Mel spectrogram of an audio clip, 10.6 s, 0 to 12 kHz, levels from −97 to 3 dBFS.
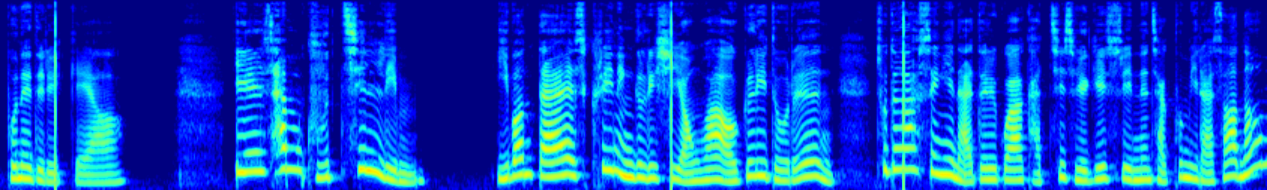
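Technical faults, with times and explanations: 0.45 s, 5.58 s, 7.52 s: file header played as audio. Each is a sharp, loud click at a join: one early on, one after "이번 달 스크린", and one after "영화 어글리돌은". Header bytes left in the stream are decoded as samples, producing an abrupt transient regardless of the speech level.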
